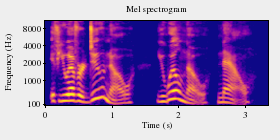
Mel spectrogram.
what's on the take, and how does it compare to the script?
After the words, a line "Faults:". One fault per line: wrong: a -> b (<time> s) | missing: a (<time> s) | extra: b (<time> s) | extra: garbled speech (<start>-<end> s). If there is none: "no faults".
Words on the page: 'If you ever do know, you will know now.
'If you ever do know, you will know now.
Faults:
no faults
